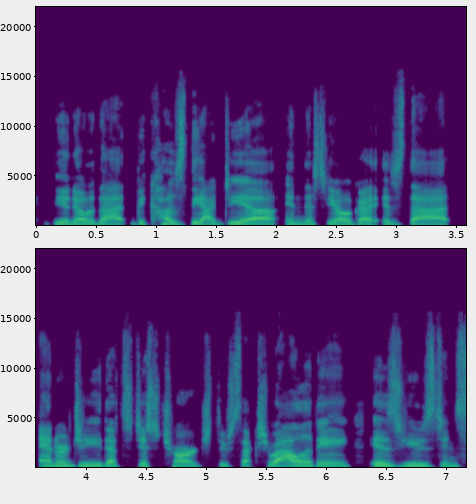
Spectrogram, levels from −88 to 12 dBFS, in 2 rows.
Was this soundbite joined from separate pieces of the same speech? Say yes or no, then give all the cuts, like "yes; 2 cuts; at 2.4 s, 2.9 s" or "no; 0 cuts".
yes; 1 cut; at 6.2 s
